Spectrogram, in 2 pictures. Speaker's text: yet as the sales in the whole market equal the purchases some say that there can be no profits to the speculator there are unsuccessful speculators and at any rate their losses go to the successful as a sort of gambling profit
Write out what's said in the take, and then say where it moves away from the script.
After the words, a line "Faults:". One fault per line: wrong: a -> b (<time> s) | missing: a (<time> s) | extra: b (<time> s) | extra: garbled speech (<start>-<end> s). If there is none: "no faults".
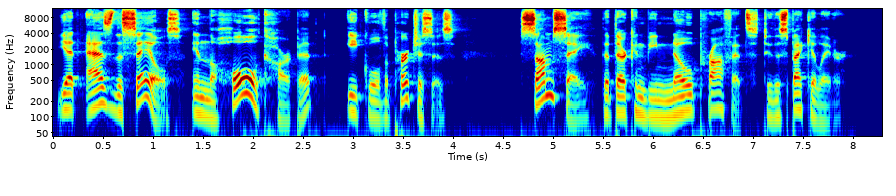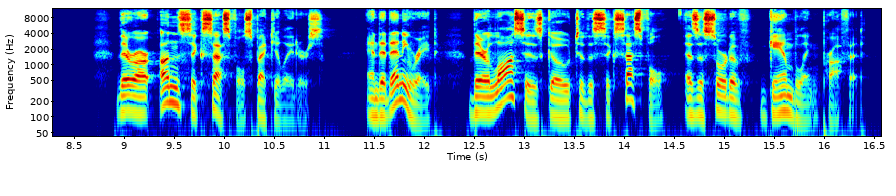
yet as the sales in the whole carpet equal the purchases some say that there can be no profits to the speculator there are unsuccessful speculators and at any rate their losses go to the successful as a sort of gambling profit
Faults:
wrong: market -> carpet (2.1 s)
